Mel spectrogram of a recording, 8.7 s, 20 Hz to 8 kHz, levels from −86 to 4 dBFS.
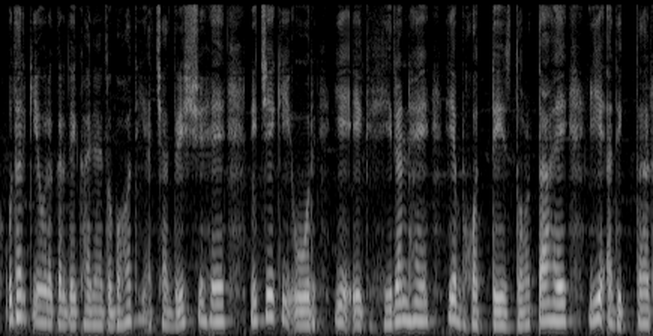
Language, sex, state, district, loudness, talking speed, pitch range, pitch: Hindi, male, Andhra Pradesh, Krishna, -30 LUFS, 160 wpm, 125-160 Hz, 140 Hz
